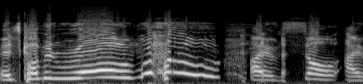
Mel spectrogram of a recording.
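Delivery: very loud, very high, swooping, whooping excitement. Answering a request to say it with excitement this week: said with excitement. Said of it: "you gotta say it with excitement this week".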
